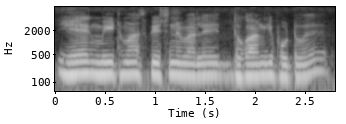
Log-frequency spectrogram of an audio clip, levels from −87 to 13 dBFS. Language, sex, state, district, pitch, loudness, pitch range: Hindi, male, Uttar Pradesh, Shamli, 155 Hz, -12 LUFS, 145-160 Hz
